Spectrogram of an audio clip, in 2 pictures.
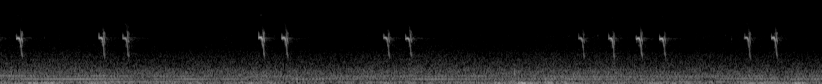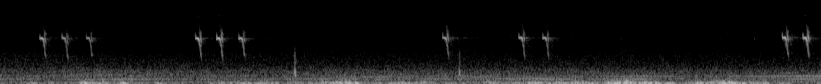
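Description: A wild male bird sings a high, sharp song of quick notes in pairs and triplets, repeated at steady intervals over a low, constant rumble.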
